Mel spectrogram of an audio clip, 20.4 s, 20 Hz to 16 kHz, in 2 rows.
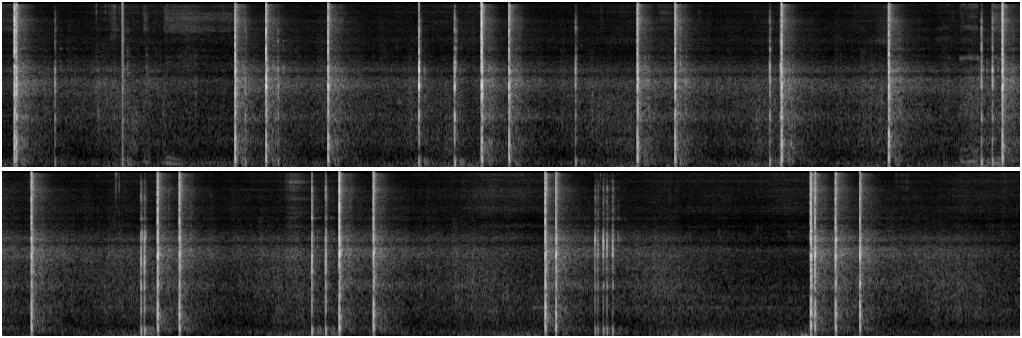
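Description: A 25-shot, 30 mm consumer firework battery (cake) firing its red peony shells: a string of sharp bangs, roughly one a second at irregular spacing, with a quick cluster of bangs near the end as the finale goes off.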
